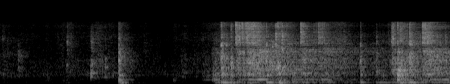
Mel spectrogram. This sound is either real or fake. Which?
real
